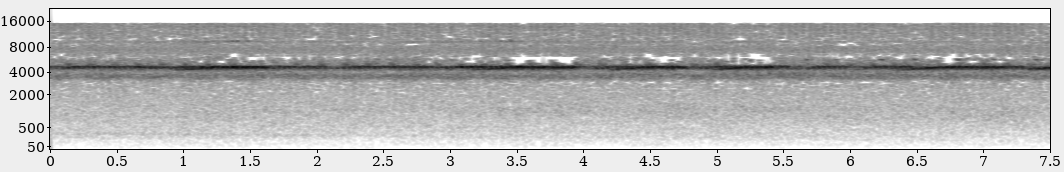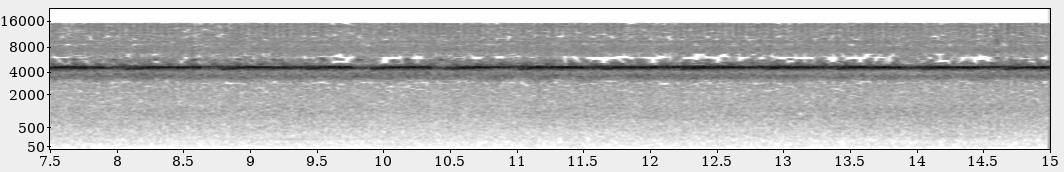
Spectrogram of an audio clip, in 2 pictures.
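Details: Continuous high shrill insect trill in natural surroundings, even and unbroken for the whole stretch, lightly wavering in strength over a soft hiss of ambient noise.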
